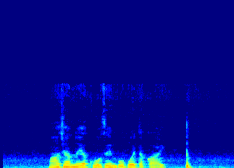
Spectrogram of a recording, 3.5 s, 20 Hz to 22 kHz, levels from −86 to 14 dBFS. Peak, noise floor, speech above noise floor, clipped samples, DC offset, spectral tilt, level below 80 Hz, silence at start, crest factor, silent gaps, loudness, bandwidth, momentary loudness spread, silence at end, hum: -4 dBFS; -54 dBFS; 33 dB; under 0.1%; under 0.1%; -10.5 dB/octave; -42 dBFS; 0.7 s; 20 dB; none; -23 LUFS; 6.2 kHz; 10 LU; 0.65 s; none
